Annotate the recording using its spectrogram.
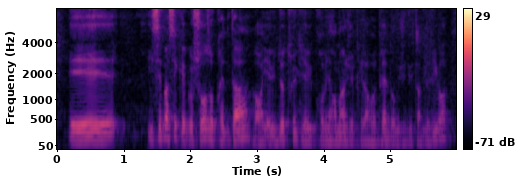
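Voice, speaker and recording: Very fast speech from a man with a dark, mellow tone, audible room echo around it. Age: 60s. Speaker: municipal election candidate. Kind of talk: campaign speech. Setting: public hall meeting.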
